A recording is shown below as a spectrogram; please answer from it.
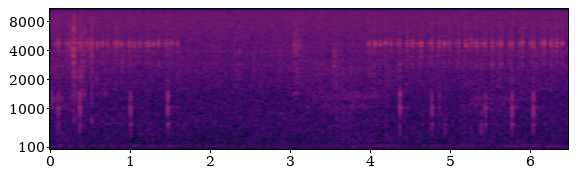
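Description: Faint scratching and a few light taps of a crayon on cardstock, over a low steady hum and a faint high whine that comes and goes.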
